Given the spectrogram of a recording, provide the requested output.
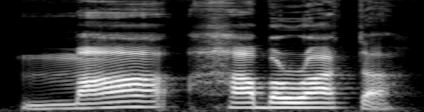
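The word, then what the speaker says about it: Mahabharata: According to the Mahabar I just I just pronounced this five times. Mahabarata.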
